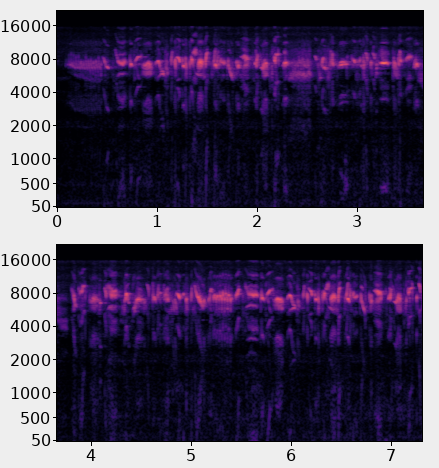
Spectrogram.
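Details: In a summer tree, a European serin sings a sustained, hurried stream of high, metallic, buzzy tinkling notes, continuing almost seven seconds with only a brief break midway.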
